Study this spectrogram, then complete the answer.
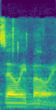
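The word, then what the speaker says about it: Zowie Bowie: your son's name Zelly your son's name is zoe boa yeah is it true that Frank Zappa has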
